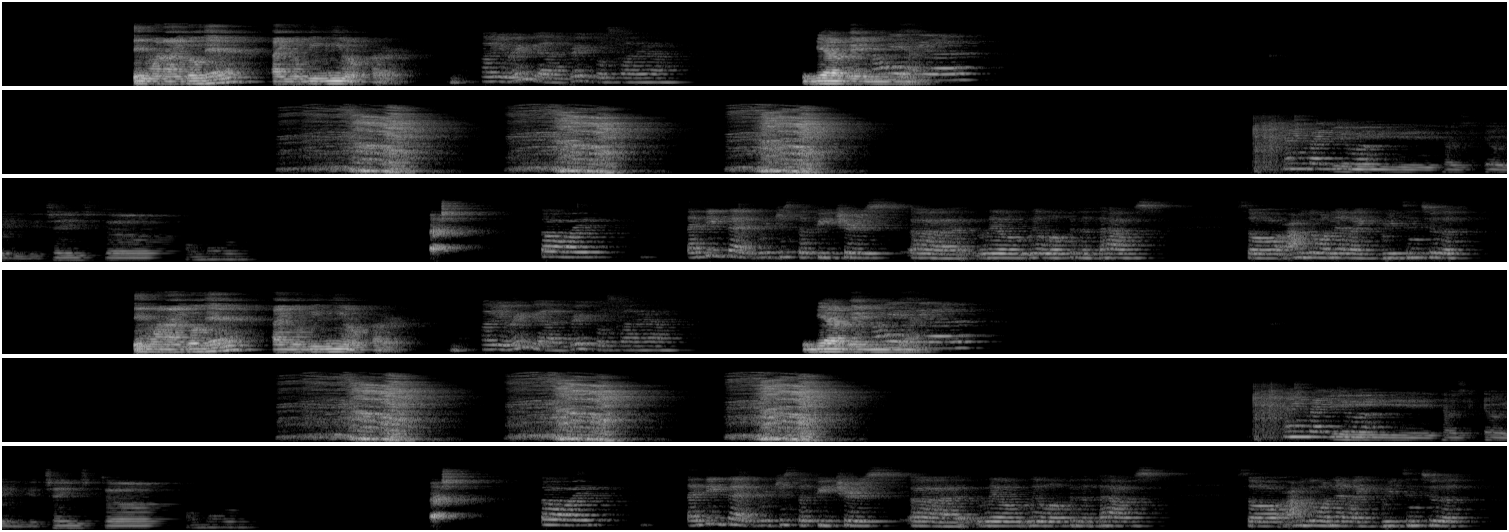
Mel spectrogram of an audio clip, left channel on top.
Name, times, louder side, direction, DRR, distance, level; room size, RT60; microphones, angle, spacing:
voice 1, 1.3-2.4 2.7-3.9 8.0-9.2 32.2-32.4 34.4-34.5, left 1 dB, 40° left, -6 dB, 0.7 m, -25 dB
voice 2, 4.8-6.7 8.7-9.6 27.5-28.8 35.5-36.1 36.9-41.6 42.5-44.6, equal, ahead, -7 dB, 0.5 m, -36 dB
sound 1, 17.8-19.4 20.1-21.3 22.3-23.3, right 1 dB, 40° right, 0.7 m, -27 dB
voice 3, 28.3-31.6, right 1 dB, 85° right, 2 dB, 0.4 m, -40 dB
2.5 x 2.2 x 2.2 m, 0.73 s
head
